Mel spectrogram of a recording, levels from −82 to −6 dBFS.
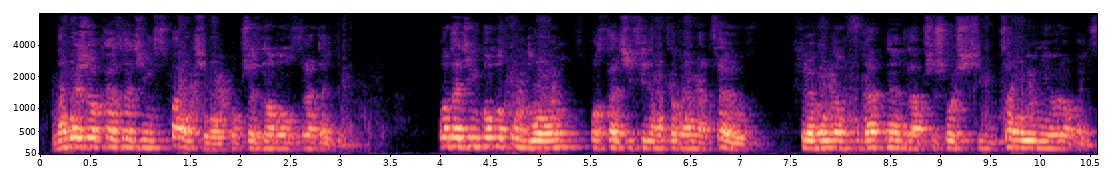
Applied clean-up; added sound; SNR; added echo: neural separator model SepFormer DNS4.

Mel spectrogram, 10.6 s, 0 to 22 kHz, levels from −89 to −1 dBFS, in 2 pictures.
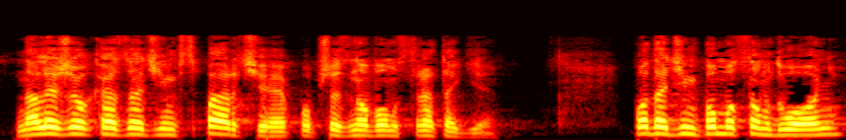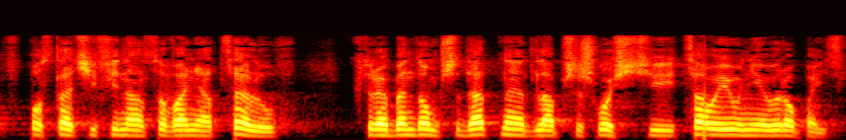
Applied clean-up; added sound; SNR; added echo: none; none; none; none.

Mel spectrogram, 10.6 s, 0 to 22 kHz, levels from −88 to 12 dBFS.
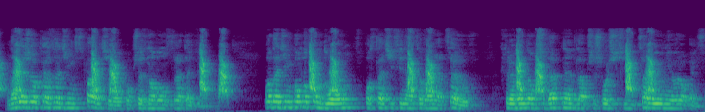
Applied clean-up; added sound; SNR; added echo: none; Bark; 3 dB; reverberation time 0.6 s.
